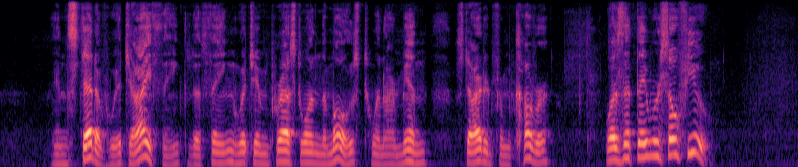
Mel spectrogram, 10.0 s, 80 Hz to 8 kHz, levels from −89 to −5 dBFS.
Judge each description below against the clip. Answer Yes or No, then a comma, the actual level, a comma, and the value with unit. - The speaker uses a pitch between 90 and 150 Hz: Yes, low, 135 Hz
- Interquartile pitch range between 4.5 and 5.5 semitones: Yes, average, 5.1 semitones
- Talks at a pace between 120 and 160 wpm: Yes, average, 145 wpm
